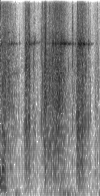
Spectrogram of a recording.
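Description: A clear plastic bag of hardware being pulled out of a cardboard box: crinkling and rustling with a few light knocks of cardboard and metal, and a faint thin high ring through the middle.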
